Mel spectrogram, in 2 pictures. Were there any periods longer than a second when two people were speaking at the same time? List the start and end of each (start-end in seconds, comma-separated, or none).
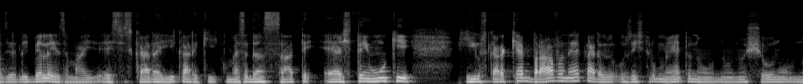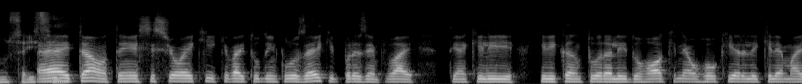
none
